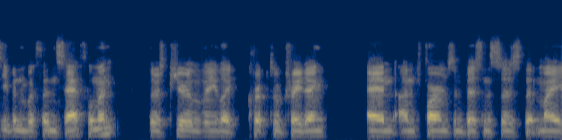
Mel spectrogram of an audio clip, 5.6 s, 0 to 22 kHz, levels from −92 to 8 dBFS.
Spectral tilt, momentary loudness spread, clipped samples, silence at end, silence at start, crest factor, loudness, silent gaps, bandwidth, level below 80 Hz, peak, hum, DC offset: -4 dB/octave; 11 LU; under 0.1%; 0 s; 0 s; 20 dB; -30 LUFS; 3.61-3.65 s; 7.8 kHz; -80 dBFS; -10 dBFS; none; under 0.1%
